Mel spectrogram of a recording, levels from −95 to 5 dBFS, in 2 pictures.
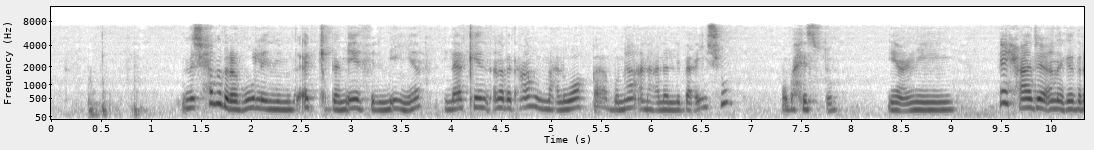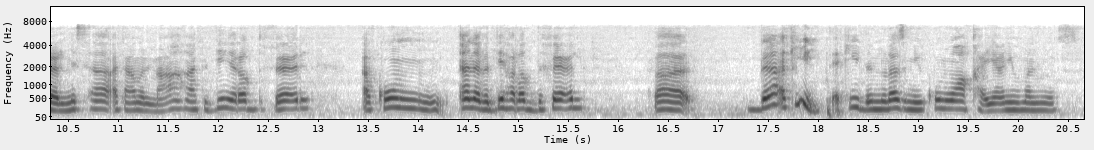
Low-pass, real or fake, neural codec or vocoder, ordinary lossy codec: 7.2 kHz; fake; codec, 16 kHz, 4 kbps, FunCodec, trained on LibriTTS, 50 frames a second; none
